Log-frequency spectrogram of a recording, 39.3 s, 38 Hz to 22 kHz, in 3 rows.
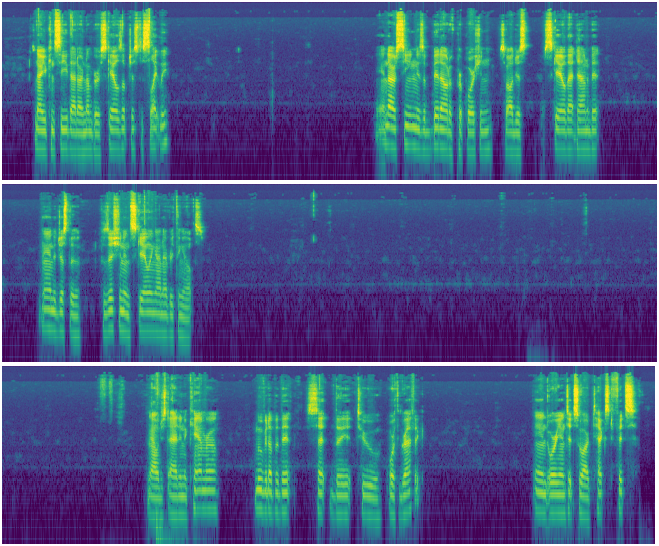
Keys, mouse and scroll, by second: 5.7 s, 10.2 s, 12.1 click, 13.1 click, 14.4 g, 15.0 click, 18.1 click, 18.6 s, 19.8 click, 20.9 click, 21.4 s, 23.5 a, 25.2 ctrl+s, 27.2 shift+a, 30.0 alt+r, 30.3 alt+g, 30.9 g, 37.4 KP_1, 38.0 z, 38.8 g.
